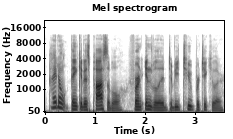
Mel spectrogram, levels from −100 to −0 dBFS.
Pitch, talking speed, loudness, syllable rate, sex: 125 Hz, 215 wpm, -20 LUFS, 6.0 syllables/s, male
